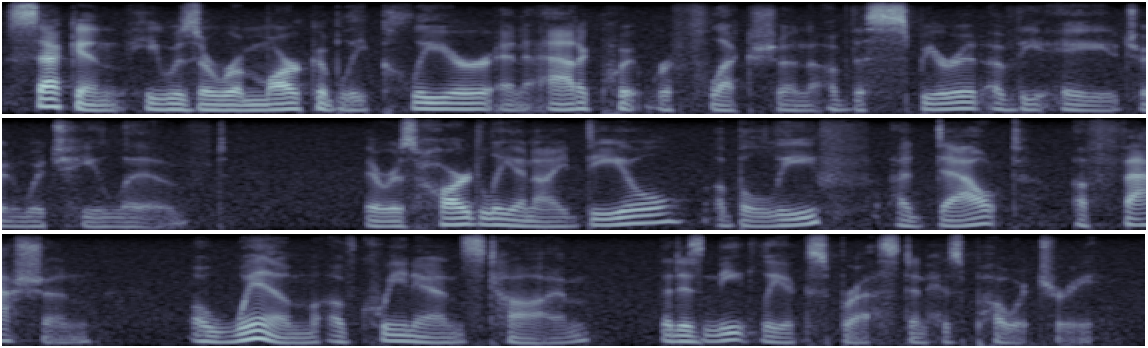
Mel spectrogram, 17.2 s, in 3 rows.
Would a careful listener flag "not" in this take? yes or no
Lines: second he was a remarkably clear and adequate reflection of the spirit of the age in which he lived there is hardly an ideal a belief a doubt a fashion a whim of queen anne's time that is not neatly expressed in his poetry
yes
